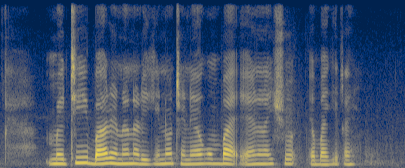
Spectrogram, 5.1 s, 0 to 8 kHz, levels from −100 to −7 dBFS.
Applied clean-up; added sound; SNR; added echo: none; none; none; none.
